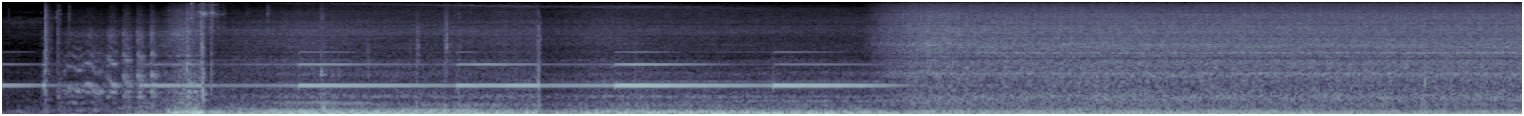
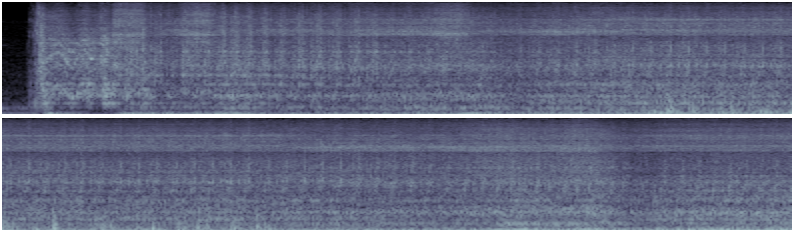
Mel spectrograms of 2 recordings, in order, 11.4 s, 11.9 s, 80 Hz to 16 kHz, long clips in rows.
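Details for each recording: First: 1989 Dodge B250 van with a 360, cold start: quick catch after short crank, then smooth even low idle with no ticking or misses; a healthy cold start. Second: 1989 Dodge B250 van, 360 V8 with GM-style HEI distributor, cold start: busy idle with fast, scattered light ticking all over the top end like rattling BBs; cause unknown, owner plans cam, distributor and drive gear replacement.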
